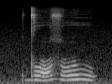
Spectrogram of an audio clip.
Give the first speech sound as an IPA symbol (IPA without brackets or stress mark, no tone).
d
